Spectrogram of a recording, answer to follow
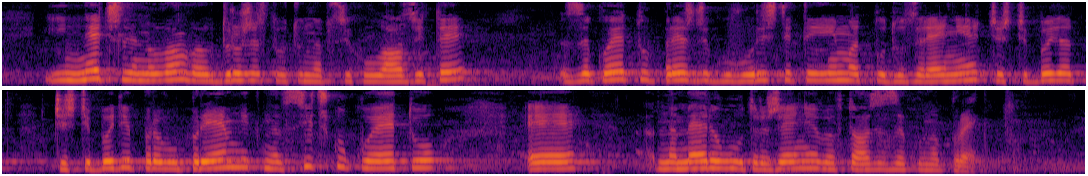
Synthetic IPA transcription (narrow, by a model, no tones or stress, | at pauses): inɛt͡ʃlɛnuvəmvəfd̪ɾuʒɛst̪vot̪onɐpsixolˠɔzit̪ɛ | zɐkoɛt̪opɾɛʒd̪iɡovoɾiʃt̪it̪ɛimət̪̚pod̪ozɾɛniɛt͡ʃɛʃɛbd̪ət̪ | t͡ʃɛʃt̪ɛbɤd̪ɛpɾɐvopɾiɛmniknɐfsit͡ʃkokoɛt̪o | ɛ | nɐmɛɾilˠoːt̪ɾɐʒɛniɛvɐft̪ɔzizɐkonopɾoɛkt̪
